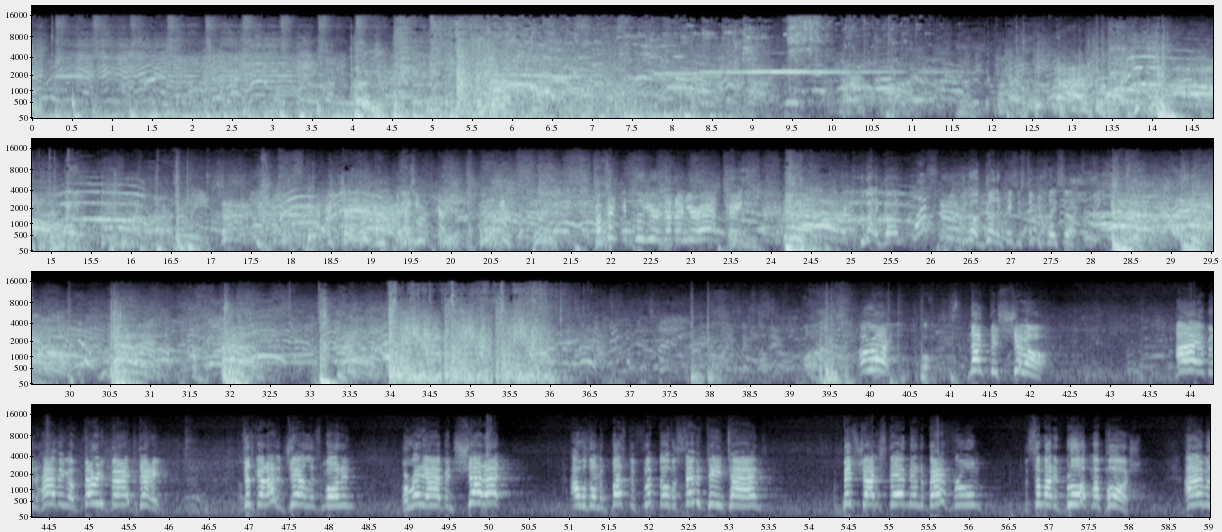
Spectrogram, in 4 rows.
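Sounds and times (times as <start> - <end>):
bar band music: 0.0 - 5.5
crowd shouting and yelling: 0.0 - 52.3
glass smashing: 5.2 - 11.5.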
